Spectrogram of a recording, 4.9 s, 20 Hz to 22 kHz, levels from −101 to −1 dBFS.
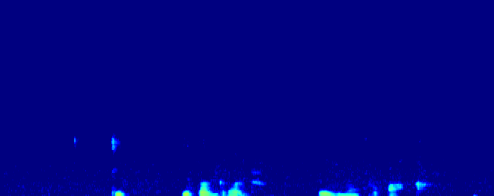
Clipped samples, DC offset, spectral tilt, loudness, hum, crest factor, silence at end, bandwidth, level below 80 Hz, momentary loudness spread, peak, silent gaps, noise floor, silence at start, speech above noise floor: under 0.1%; under 0.1%; -8 dB/octave; -59 LUFS; none; 26 dB; 0.65 s; 6.4 kHz; under -90 dBFS; 13 LU; -36 dBFS; none; under -90 dBFS; 1.1 s; over 32 dB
